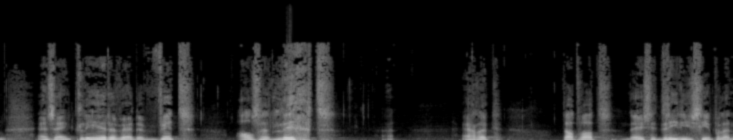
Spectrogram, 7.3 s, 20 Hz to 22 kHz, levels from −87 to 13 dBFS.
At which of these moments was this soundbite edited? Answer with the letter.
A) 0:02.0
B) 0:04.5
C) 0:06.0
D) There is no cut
B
